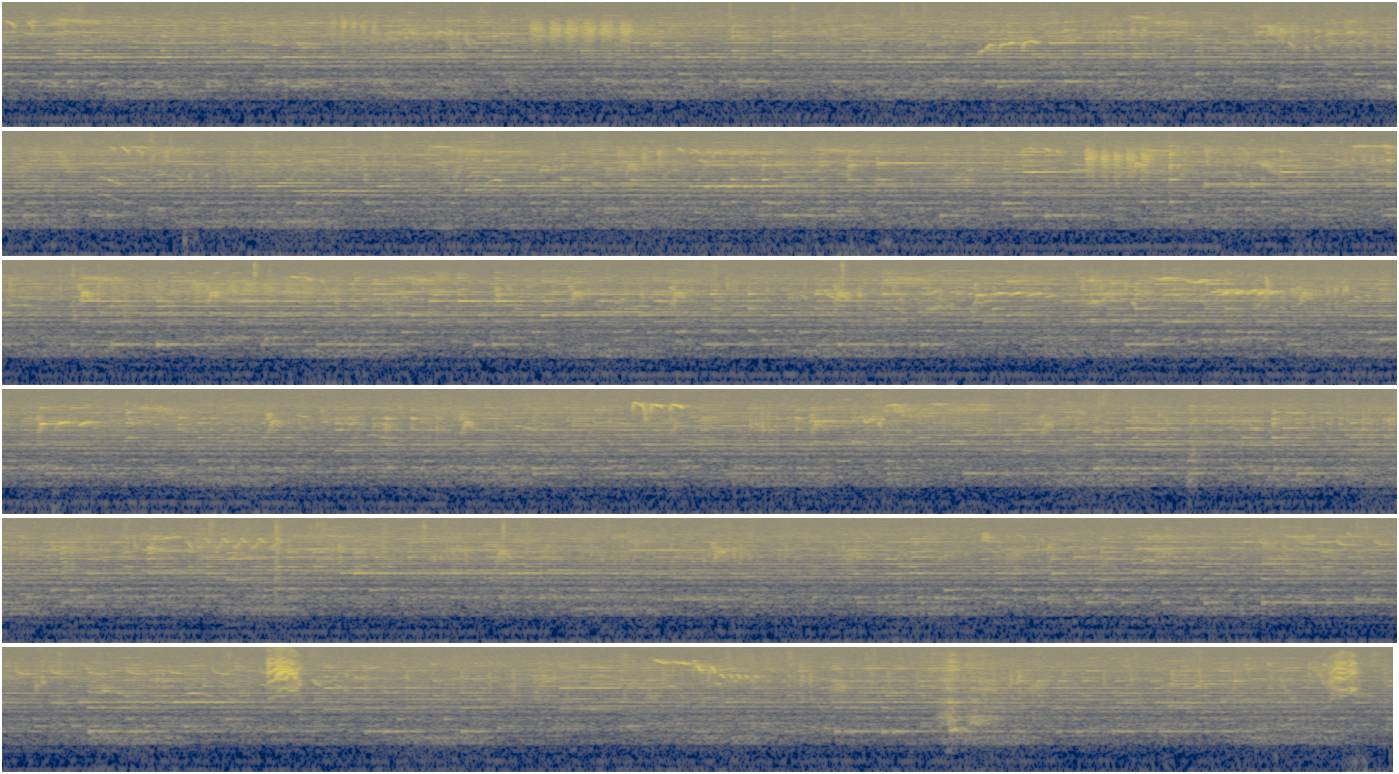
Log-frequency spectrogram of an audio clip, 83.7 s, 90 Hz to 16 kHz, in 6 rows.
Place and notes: Dawn at Évoramonte hill, Alentejo, goats, dogs and birds make up the soundscape. Recorded with a stereo matched pair of primo 172 capsules into a SD mixpre6.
